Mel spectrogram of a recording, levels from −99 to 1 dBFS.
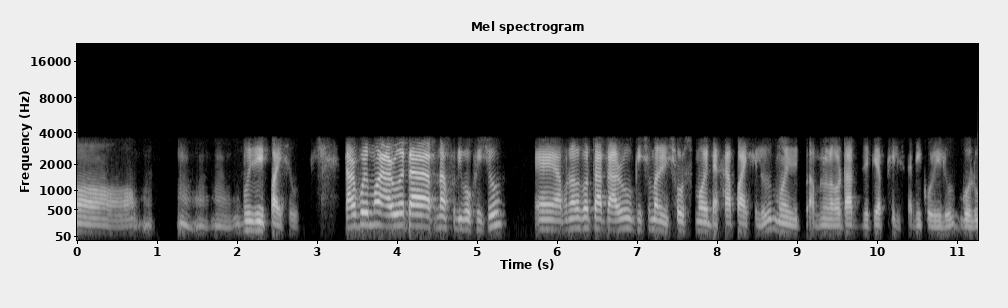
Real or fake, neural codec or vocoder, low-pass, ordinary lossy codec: real; none; 3.6 kHz; none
